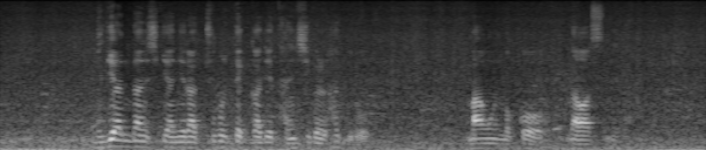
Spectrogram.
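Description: A middle-aged man speaks earnestly into a microphone outdoors.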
